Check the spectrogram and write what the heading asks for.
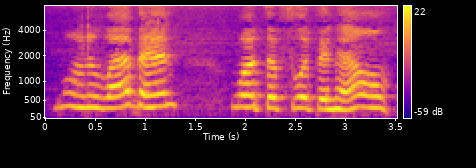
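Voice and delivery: high, loud, slow exasperated cry; exasperated outburst. Real, not acted. Reacting to the time she sees, a loud, slow exasperated cry. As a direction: drag it out loud and high in disbelief.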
